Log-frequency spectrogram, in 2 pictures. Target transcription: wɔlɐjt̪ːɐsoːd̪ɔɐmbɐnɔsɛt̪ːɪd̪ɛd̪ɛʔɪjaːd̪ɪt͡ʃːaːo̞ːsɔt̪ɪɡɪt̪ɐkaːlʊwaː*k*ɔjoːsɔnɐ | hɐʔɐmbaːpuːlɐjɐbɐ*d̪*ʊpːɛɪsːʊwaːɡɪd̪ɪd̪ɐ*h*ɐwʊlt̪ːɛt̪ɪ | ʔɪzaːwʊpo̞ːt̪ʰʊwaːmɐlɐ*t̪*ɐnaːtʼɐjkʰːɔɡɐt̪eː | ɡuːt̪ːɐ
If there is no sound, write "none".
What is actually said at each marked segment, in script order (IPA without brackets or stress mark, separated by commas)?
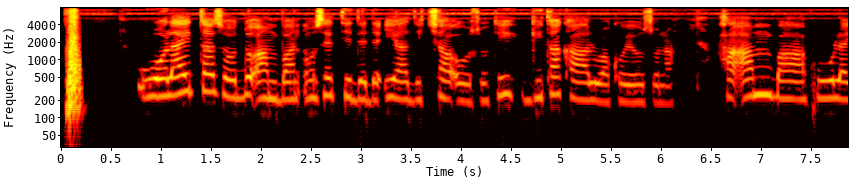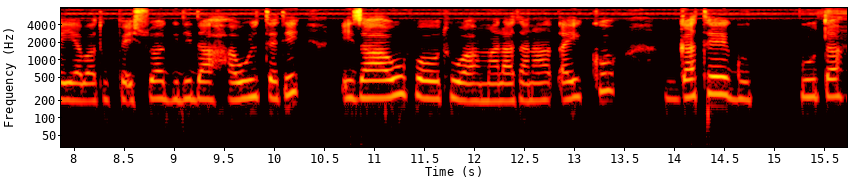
k, t̪, h, t̪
